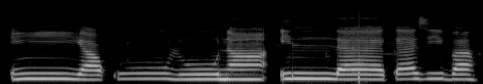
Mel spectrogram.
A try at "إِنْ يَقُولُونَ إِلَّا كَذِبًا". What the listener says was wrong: کذبا اس کو زیادہ اسٹریچ اب وہ کیوں اب اس کو ٹو سے زیادہ کیوں اسٹریچ کر سکتے ہیں؟ یہ مد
